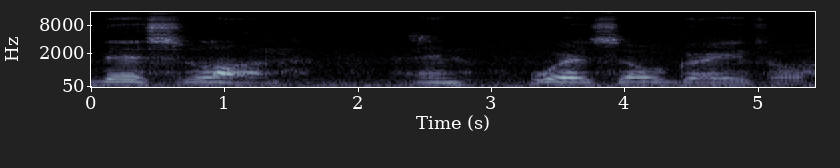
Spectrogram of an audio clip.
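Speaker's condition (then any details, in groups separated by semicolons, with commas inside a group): ALS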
